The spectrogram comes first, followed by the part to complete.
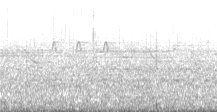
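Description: Low, steady background ambience of a cricket ground, with a few faint short high-pitched tones in the first second.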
